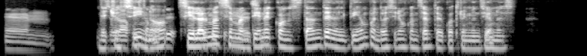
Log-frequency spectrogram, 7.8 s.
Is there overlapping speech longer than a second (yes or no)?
yes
